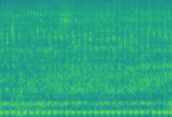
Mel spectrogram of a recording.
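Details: Yamaha Mio J scooter at idle: rapid, even clatter about a dozen times a second from inside the engine, not piston or CVT; slack cam timing chain rattle, fixed by replacing chain and chain tensioner.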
